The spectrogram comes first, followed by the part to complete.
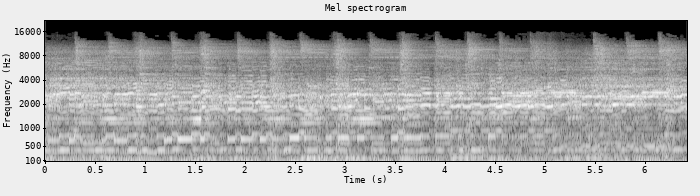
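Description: Live band playing an instrumental passage: electric guitar over bass guitar and drums, with a steady beat of cymbal ticks several times a second.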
